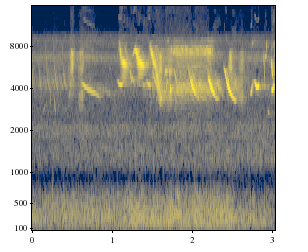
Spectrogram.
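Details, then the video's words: Double-collared seedeater singing free in the wild, recorded on a mobile phone: a high, sweeping whistled phrase with quick slurred notes, heard over steady broad background noise. "COLEIRO: PURA FIBRA CANTANDO SOLTO NA NATUREZA !"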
